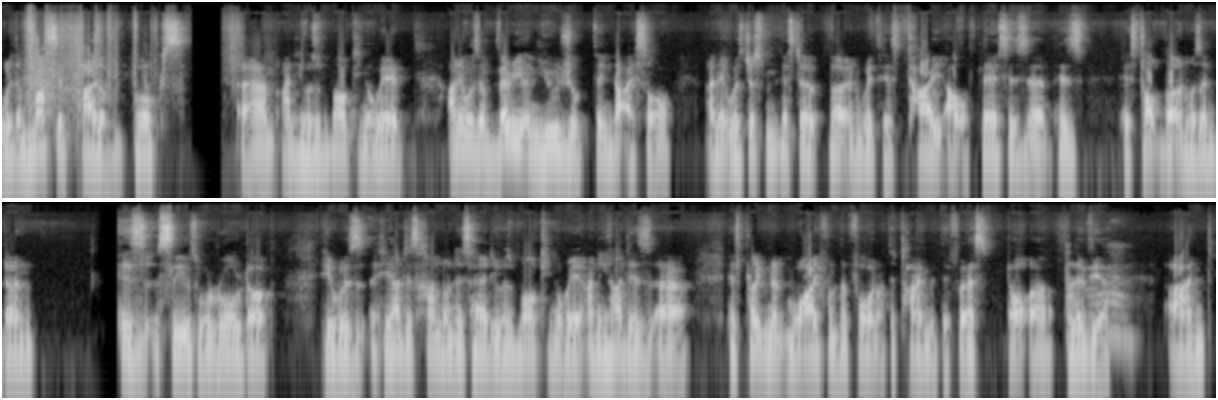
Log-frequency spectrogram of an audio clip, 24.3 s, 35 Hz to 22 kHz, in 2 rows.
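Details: 25-year-old man with stammering (stuttering) since early childhood, which he says began after an asthma attack; he experiences blocks and manages them with breathing methods and pauses; stammering (stuttering).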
